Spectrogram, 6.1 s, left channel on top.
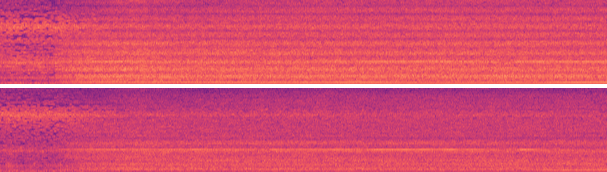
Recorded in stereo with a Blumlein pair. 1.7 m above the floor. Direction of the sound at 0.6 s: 55° left.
